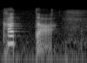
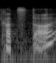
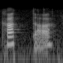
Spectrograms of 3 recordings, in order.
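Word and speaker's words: katta: this word is pronounced Kata it's not pronounced katsda it's pronounced Kata and this becomes in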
